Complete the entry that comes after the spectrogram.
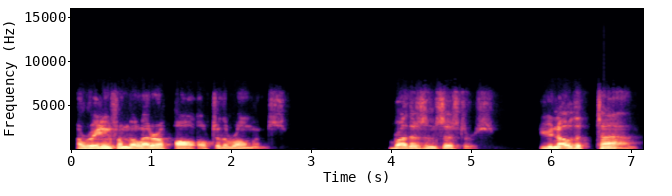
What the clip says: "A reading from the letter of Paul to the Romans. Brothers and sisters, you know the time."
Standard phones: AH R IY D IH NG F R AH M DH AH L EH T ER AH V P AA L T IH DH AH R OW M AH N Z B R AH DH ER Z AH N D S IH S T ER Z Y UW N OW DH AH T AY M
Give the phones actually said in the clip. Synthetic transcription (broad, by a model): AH R IY D IH NG F R AH M DH AH L EH T ER AH V P AA L T IH DH AH R OW M AH N Z B R AH DH ER Z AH N S IH S T ER Z Y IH N OW DH AH T AY M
